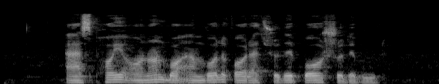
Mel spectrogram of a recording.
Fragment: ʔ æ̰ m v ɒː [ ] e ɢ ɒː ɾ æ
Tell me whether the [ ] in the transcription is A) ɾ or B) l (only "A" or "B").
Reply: B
